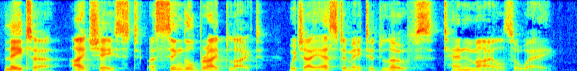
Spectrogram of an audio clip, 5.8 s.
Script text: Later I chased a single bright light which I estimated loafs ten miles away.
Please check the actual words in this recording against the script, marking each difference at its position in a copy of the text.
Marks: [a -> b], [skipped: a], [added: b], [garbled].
Later I chased a single bright light which I estimated loafs ten miles away.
